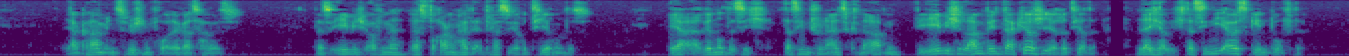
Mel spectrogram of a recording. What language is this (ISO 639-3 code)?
deu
